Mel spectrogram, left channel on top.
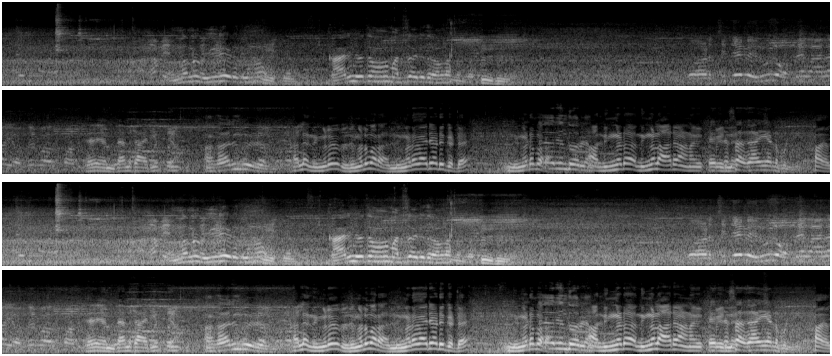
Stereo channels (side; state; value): left; quieter; 9.6 dB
